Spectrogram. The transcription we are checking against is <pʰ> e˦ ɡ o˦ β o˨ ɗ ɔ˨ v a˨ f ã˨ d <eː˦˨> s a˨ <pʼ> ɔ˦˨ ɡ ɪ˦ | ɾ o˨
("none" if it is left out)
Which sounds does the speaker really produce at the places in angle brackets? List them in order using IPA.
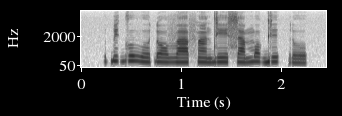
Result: ɓ, eː˨, m

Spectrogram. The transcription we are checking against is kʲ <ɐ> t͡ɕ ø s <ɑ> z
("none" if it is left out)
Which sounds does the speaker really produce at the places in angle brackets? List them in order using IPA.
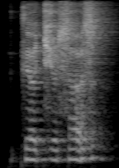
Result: ɐ, ɐ

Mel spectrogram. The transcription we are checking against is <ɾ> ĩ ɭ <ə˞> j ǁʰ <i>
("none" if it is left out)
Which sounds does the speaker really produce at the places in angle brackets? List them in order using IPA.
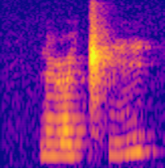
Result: ɾ, ɐ, i

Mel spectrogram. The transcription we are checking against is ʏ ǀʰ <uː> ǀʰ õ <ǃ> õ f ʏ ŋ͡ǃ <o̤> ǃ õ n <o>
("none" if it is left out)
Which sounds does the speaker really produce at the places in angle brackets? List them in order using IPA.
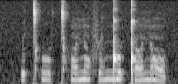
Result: uː, n, o, õ

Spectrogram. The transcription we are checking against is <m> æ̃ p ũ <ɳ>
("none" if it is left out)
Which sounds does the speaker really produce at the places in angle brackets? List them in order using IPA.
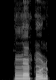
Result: ŋ, ɳ

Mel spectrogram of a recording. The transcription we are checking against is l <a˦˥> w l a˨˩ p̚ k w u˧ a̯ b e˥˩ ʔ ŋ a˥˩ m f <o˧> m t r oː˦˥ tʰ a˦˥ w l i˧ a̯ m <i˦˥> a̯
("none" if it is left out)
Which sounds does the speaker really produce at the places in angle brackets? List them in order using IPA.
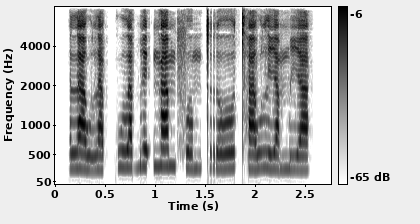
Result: a˨˩, o˧, i˧

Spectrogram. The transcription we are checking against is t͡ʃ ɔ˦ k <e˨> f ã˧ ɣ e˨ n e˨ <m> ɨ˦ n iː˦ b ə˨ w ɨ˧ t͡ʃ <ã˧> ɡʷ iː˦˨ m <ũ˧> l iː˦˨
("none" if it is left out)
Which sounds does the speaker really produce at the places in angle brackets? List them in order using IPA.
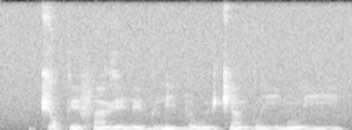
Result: e˨, b, ã˦, ũ˧

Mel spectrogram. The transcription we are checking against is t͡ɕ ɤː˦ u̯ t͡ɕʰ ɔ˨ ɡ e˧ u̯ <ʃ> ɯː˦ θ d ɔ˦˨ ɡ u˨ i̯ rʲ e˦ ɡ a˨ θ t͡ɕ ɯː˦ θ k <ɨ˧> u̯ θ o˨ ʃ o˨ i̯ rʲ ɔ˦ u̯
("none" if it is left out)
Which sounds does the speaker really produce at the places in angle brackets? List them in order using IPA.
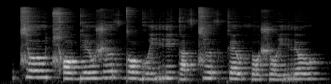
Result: ʒ, ɛ˧

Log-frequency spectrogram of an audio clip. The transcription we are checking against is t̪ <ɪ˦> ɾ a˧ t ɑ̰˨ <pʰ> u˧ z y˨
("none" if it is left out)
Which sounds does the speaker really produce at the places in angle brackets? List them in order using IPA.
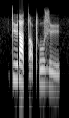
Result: y˦, pʰ

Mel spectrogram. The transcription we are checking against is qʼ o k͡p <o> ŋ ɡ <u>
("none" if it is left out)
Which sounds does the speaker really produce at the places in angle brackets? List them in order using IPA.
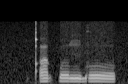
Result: o, o

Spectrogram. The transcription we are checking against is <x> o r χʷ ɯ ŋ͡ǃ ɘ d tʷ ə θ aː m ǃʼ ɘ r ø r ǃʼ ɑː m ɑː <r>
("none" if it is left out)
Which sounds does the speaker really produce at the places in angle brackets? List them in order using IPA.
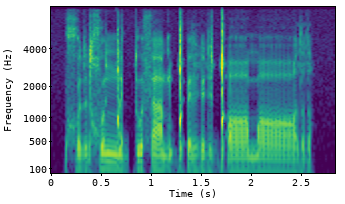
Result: x, r

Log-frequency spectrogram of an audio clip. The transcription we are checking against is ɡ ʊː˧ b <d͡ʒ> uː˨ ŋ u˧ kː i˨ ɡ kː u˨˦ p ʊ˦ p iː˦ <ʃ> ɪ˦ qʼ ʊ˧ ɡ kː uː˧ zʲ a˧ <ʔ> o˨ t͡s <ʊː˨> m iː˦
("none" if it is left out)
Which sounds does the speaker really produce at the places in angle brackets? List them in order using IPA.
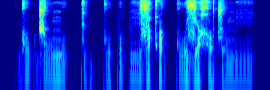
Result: d͡ʒ, z, χ, ʊː˨

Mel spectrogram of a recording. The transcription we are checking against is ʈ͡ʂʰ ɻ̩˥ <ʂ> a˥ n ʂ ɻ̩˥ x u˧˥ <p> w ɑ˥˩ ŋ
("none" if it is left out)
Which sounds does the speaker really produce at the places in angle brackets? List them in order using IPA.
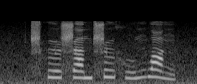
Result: ʂ, m

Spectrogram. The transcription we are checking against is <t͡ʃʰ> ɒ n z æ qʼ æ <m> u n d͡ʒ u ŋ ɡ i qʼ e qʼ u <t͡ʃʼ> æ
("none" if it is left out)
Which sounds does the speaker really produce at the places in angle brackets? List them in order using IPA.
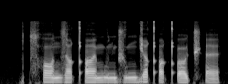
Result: t͡sʰ, m, t͡ʃʼ

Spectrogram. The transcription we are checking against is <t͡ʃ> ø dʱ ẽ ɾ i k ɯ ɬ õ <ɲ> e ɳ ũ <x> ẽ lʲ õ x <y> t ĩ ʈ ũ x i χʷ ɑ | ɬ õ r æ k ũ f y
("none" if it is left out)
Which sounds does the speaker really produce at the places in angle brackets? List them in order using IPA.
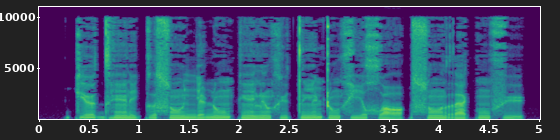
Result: kʲ, ɲ, k, y

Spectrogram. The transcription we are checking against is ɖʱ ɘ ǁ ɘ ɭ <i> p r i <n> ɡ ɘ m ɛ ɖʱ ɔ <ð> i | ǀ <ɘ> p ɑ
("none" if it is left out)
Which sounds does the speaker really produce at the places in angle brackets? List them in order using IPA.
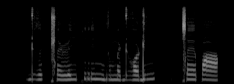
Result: i, ŋ, ɖ, ɛ

